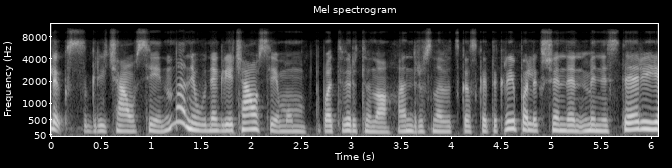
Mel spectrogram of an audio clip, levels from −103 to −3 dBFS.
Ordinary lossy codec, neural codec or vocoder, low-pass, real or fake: Opus, 32 kbps; none; 7.2 kHz; real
